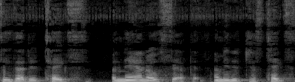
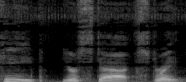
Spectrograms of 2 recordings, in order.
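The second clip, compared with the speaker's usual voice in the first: slow emphasis; much slower than usual. Shown as a demonstration. Crafter repeating her golden rule to viewers, very slow. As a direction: keep your stack straight, drawn out slowly word by word. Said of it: "I always emphasize that".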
